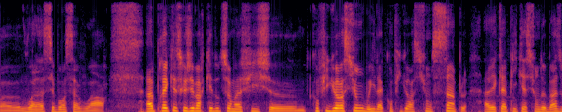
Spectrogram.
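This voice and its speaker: A man's voice: on the high side, darkish tone. A man giving a casual, rambling product review, full of fillers and self-corrections. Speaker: tech reviewer.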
